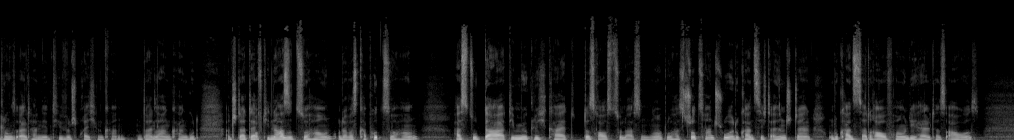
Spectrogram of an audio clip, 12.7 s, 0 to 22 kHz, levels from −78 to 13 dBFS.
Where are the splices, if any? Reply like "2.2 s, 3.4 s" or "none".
1.9 s, 3.2 s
